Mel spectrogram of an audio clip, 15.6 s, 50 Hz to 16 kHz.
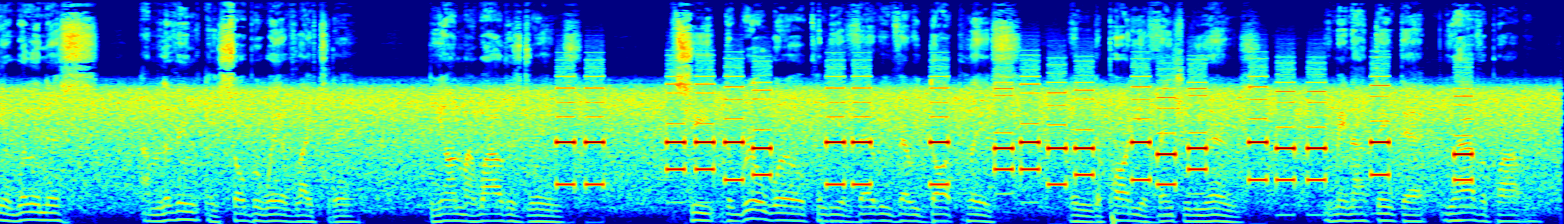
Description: DTMF, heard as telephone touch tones, dialled by hand, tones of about 180 ms, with phone line noise and speech in English. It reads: 33 ##68 33 3 0#28 610 655 9 4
